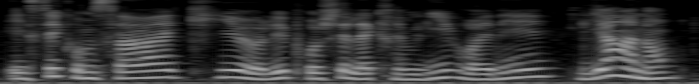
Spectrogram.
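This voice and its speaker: Argentine-accented woman, 40s, founder guest, slightly high voice, halting delivery. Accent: Argentine Spanish. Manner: hesitant, many fillers. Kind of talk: casual interview chat.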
